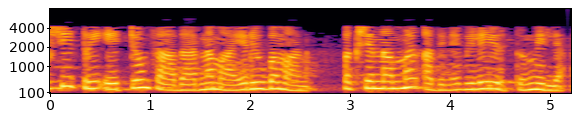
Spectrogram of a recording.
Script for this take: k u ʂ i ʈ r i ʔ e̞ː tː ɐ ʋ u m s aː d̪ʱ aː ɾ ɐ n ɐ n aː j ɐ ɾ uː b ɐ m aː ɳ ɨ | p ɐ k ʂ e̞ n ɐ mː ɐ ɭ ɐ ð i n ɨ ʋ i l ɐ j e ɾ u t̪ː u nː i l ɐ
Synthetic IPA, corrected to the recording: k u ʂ i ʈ r i ʔ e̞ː tː ɐ ʋ u m s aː d̪ʱ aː ɾ ɐ ɳ ɐ m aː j ɐ ɾ uː b ɐ m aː ɳ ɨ | p ɐ k ʂ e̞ n ɐ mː ɐ ɭ ɐ ð i n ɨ ʋ i l ɐ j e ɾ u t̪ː u nː i lː ɐ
